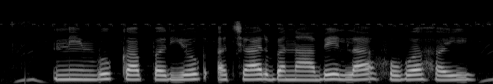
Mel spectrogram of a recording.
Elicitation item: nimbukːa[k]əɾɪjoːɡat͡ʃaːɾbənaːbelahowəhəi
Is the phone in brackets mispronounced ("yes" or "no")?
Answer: yes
